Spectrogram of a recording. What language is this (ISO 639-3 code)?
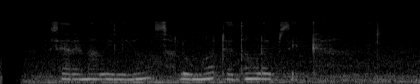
jav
